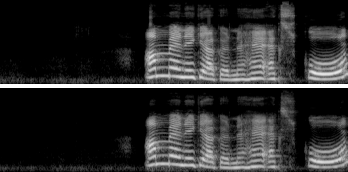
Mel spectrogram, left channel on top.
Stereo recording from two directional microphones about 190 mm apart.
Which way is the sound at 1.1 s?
15° left (ahead or behind).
